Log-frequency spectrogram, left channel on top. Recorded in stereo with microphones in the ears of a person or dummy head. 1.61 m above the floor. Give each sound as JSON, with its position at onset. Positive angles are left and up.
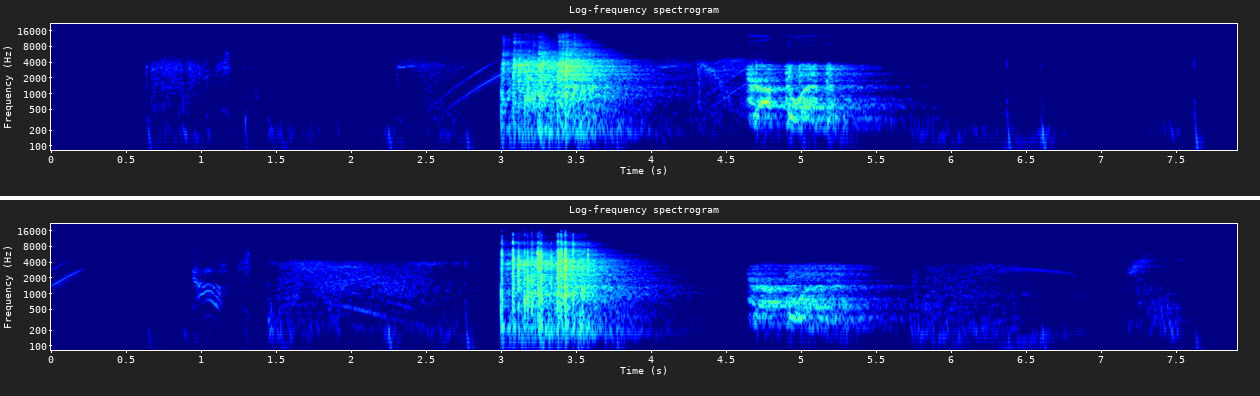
{"t": 3.0, "sound": "a pop", "side_deg": -75, "distance_m": 0.7}
{"t": 4.6, "sound": "a man speaking", "side_deg": 50, "distance_m": 0.9}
